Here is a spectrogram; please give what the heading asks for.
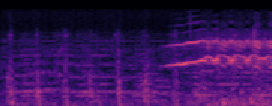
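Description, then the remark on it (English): A few soft hoof clops lead into a loud, high horse whinny that rises and holds near the end, with no talking. “Moving cautiously, he made his way to where the horses were tied.”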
